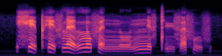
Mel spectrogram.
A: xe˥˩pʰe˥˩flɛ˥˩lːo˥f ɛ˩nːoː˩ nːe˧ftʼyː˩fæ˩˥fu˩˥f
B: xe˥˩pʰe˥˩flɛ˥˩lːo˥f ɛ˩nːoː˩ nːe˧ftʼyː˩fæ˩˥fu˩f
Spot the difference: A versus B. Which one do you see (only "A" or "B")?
B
